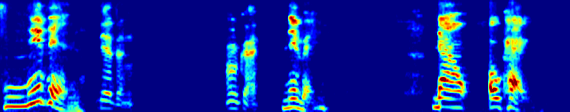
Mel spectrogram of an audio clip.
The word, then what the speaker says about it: Niven: I don't know how you pronounce that. Niven? It's Niven.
